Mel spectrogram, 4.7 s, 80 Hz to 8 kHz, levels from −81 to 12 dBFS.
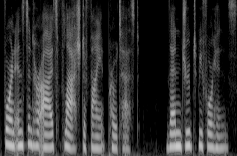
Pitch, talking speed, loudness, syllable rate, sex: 200 Hz, 150 wpm, -18 LUFS, 4.6 syllables/s, female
